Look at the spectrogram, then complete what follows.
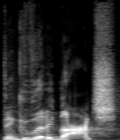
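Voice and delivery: slow, high-pitched mock-Austrian accent; drawn-out Austrian impression; Arnold Schwarzenegger. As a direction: sign off as an Austrian action hero. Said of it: "you can probably do the accent".

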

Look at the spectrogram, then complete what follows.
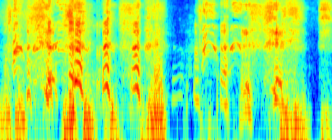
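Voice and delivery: long high laughter; can't stop laughing; real laugh while telling the story. Real, not acted.

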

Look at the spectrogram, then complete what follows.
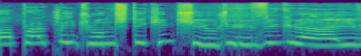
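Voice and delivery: hammed-up Bill, high and slow; ranting drummer. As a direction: drag out the demand, high and loud. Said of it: "And he go".

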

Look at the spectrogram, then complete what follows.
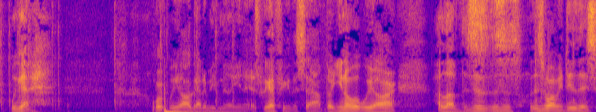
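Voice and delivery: low, lightly voiced dreamy Mike; a hint of Mike gushing to the crew; Mike impression. Co-host imitates Mike at Oasis, low and dreamy. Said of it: "my Oasis impression of Mike".

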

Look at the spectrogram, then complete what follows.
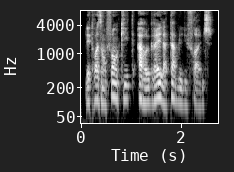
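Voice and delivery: usual speaking voice

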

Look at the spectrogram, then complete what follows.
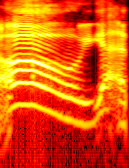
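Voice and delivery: loud, high mock yell. Podcaster imitating yelling in a hotel room at five, mock shout. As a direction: belt it out like excited shouting. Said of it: "shouting and yelling and saying".

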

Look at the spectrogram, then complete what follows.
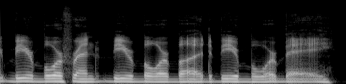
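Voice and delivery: ordinary talk, nothing marked

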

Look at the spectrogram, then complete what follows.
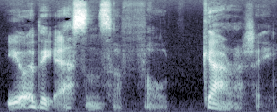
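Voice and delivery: unvoiced, gliding reproach; whispered teasing scold; soft whisper. A narrator's reading. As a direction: whisper it with mock disdain. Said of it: "in gliding, said".

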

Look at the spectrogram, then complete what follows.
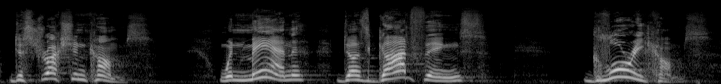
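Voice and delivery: drawn out, each phrase weighted; slow emphatic preaching. Acted. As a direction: lay it down slowly like a verdict. Preacher slows for key contrast.

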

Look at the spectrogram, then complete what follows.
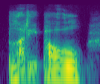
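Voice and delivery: RAF officer's gripe, barely acted; lightly voiced complaint about a stolen kill; retold grudging remark. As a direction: grumble it at ordinary pitch. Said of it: "that moment where he's sort of, like, flipped".

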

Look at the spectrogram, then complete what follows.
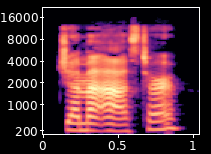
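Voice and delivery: ordinary delivery

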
